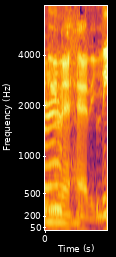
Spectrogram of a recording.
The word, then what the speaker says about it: Lena Headey: Lena Headey. – Lena Headey, is that how you say it? – Yeah.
